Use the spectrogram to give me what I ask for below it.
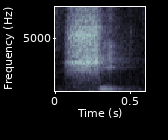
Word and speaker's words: し: to avoid that し is pronounced like in ‘sheep’ Take note that this is the first exception kana doesn't follow the patterns that show up everywhere else Instead of being ‘si’, it's ‘shi’ How to remember し?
